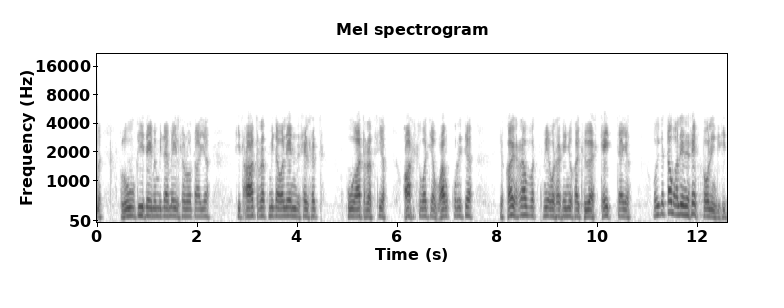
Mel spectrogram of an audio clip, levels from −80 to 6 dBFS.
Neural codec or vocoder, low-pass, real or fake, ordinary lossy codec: none; 5.4 kHz; real; none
